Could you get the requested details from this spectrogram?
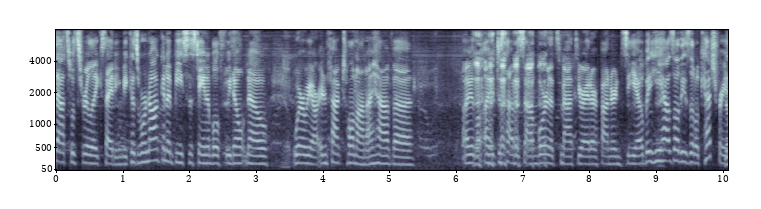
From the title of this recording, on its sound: LIVE at Pack Expo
